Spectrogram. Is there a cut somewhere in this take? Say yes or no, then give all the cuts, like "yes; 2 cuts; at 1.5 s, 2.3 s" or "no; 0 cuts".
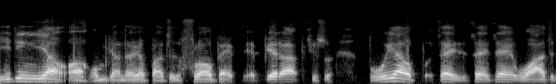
no; 0 cuts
